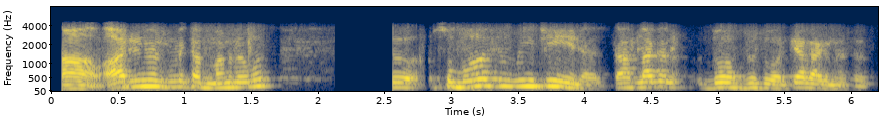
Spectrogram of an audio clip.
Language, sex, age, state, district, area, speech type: Kashmiri, male, 45-60, Jammu and Kashmir, Bandipora, rural, conversation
